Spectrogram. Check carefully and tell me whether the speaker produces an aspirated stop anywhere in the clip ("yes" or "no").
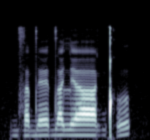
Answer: no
